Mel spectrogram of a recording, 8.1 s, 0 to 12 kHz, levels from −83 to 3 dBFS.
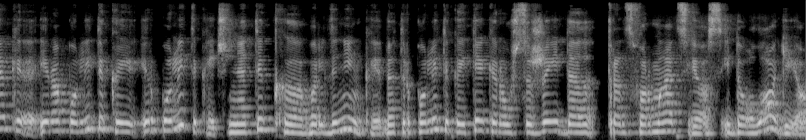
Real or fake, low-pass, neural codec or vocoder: real; 10.8 kHz; none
